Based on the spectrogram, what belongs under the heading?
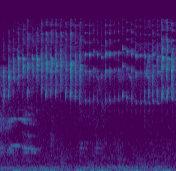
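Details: Lovebird in long ngekek chatter: dense, buzzy high twittering pulses repeated rapidly, with a brief lower squeaky whistle at the start.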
